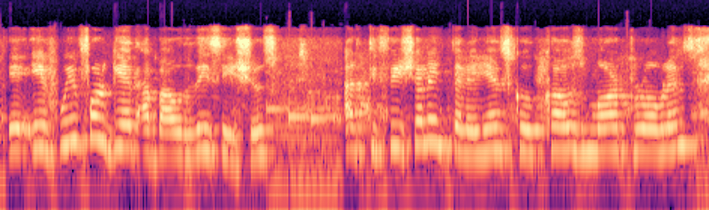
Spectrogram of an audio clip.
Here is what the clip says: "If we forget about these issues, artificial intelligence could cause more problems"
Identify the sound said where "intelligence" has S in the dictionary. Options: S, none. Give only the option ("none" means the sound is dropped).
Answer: S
